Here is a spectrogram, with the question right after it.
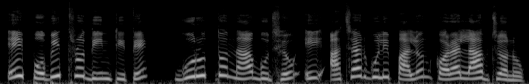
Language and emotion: Bengali, neutral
